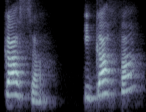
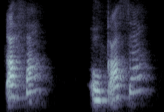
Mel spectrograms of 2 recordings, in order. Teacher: seseo, es decir, casa y caza se pronuncian igual. Aquí en Andalucía, caza o caza, pero igual.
